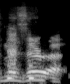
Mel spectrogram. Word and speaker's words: Missouri: saying that's how people Missouri people Missouri will be like Missoura it's Missoura so tell them about me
